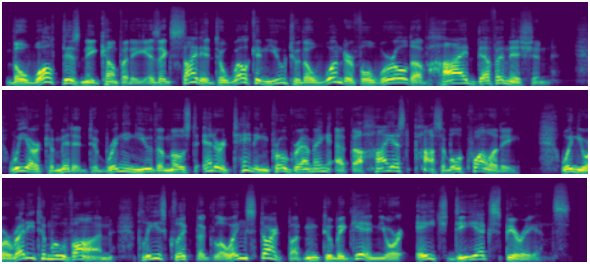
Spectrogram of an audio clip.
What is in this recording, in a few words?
announcer; disney hd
